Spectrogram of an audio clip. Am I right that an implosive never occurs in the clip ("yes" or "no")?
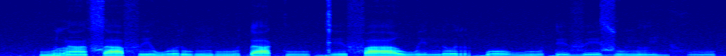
no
